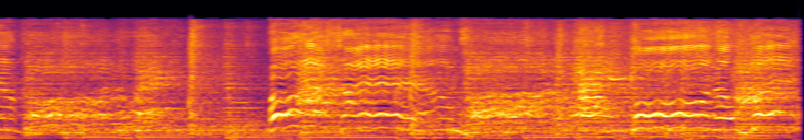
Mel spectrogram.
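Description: Live gospel song: a lead vocalist sings long, drawn-out phrases with a wide vibrato over band accompaniment.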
